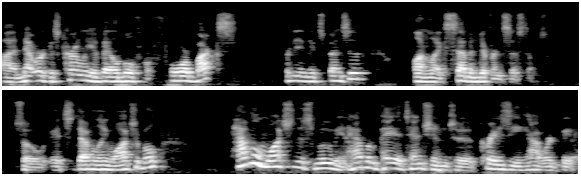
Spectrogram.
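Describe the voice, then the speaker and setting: With an American accent, a man talks at a fairly quick pace and medium pitch. His intonation is lively, and his voice is somewhat breathy. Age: 60s. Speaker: live streamer, political commentator. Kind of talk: casual monologue on a live stream. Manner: rambling, many fillers (um, uh).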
